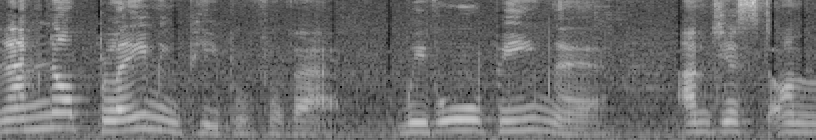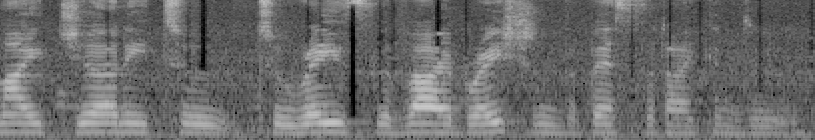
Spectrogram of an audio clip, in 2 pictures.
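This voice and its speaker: In an English accent, a woman with a fairly low pitch talks at a moderate pace. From England. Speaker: spiritual author and psychic. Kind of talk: interview.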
